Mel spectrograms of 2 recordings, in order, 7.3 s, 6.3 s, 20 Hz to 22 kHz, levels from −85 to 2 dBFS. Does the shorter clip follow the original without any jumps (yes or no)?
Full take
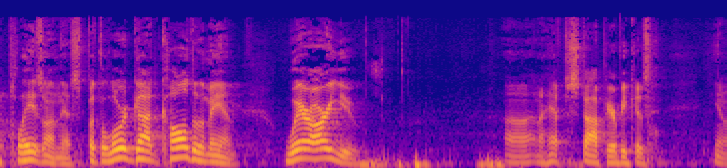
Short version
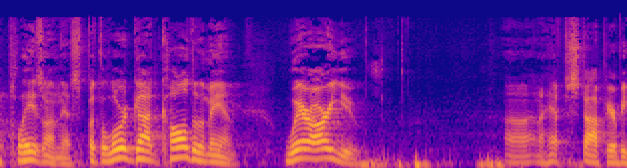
yes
